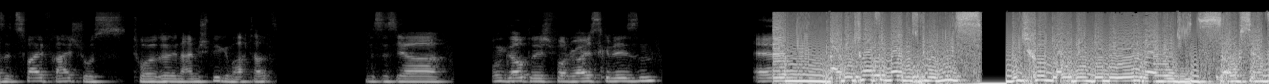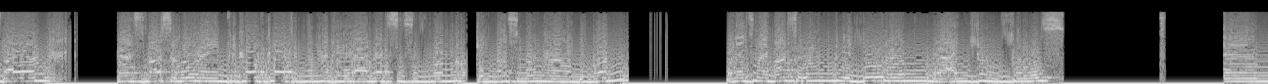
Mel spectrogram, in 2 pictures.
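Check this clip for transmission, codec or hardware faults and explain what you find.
One fault stands out: a signed and unsigned mix-up, heard from 7.73 s to the end. At that point the speech turns into very loud, harsh distortion. Quiet moments are now as loud as the speech itself. The likely cause is 8-bit samples being read with the wrong sign convention. That flips the top bit, so every zero crossing jumps across the full range.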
